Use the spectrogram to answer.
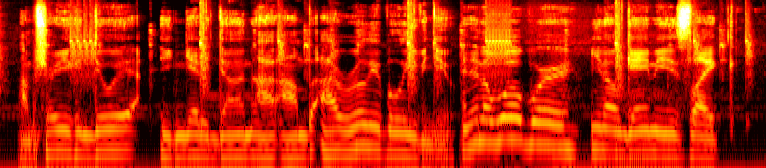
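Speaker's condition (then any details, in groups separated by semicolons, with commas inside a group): No condition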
